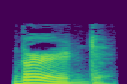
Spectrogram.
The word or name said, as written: burd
